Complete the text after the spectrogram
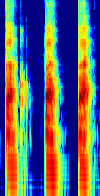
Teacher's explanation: the b sound does use our voice, which means we feel a buzz when we do b, b, b.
